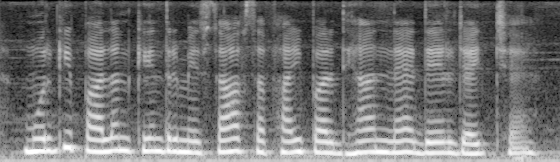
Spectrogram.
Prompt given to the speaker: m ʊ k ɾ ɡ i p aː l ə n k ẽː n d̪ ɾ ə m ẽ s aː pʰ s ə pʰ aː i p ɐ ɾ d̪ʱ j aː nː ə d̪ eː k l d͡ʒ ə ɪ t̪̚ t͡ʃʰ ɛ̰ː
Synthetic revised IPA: m ʊ ɾ ɡ i p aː l ə n k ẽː n d̪ ɾ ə m ẽ s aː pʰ s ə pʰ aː i p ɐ ɾ d̪ʱ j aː nː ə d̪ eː l d͡ʒ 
